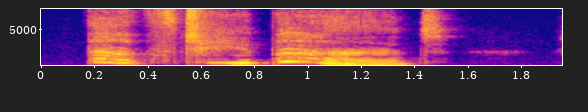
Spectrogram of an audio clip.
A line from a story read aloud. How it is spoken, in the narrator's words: she replies kindly, without expressing the slightest irritation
